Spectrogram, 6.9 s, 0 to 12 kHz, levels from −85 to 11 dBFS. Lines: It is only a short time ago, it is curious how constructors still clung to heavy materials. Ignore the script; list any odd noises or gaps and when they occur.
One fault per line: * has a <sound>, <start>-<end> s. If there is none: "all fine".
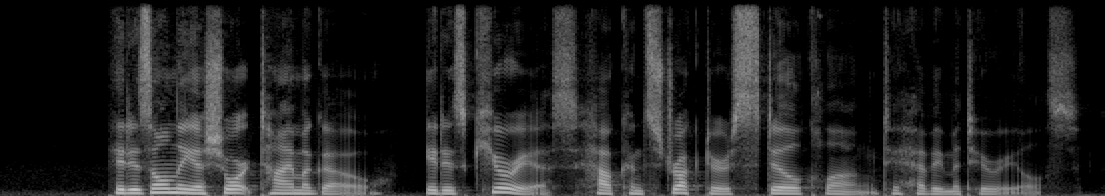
all fine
